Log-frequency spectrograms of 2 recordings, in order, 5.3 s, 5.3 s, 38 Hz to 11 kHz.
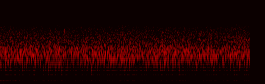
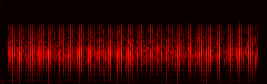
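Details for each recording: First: Coupling heard through an ultrasound condition-monitoring data collector (heterodyned): only very quiet, steady white noise, no impacting or repetitive content; healthy coupling, normal running. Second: Shaft coupling heard through heterodyned ultrasound data collector, amplitude around 15,000–20,000 dB microvolt versus a few hundred when healthy: hard, rapid, even knocking about 2.5 per second with rotational-speed harmonics in the FFT; bad coupling impacting.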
